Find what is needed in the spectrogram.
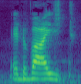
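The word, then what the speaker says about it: advised: हो गई second form एडवाइज्ड last में ड प्रोनाउंस होता है गोल्डीलॉक्स यानी कि गोल्डीलॉक्स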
